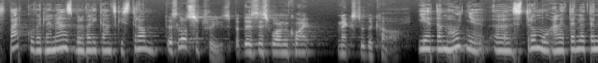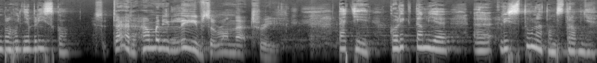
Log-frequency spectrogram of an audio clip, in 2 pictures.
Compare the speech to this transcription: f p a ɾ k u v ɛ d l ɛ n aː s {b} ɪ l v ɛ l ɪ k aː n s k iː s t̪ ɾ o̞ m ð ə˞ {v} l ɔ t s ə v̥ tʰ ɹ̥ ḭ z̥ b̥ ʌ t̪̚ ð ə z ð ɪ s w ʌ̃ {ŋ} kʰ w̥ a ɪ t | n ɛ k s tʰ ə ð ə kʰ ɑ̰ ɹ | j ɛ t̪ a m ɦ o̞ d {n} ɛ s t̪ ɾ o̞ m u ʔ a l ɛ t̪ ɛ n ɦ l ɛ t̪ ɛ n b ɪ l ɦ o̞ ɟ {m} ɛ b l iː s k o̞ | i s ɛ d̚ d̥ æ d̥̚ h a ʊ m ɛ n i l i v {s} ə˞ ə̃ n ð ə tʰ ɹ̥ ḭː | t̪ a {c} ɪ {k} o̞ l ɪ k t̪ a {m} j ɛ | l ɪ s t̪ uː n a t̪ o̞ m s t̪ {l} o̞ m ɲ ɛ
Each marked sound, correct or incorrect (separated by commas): correct, incorrect, incorrect, incorrect, incorrect, incorrect, correct, correct, correct, incorrect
